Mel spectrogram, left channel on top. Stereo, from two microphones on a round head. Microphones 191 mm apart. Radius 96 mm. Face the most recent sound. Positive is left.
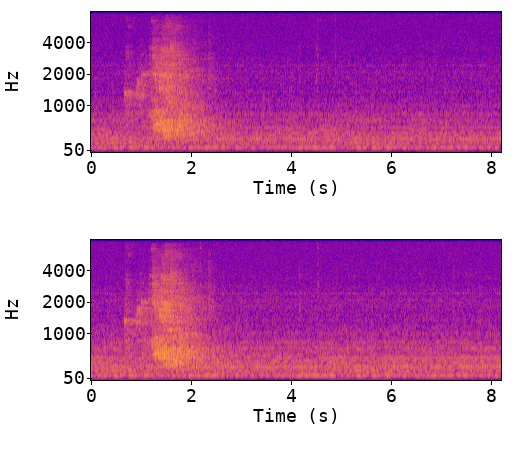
turn(degrees=-10)  # may be behind; listen again after turning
